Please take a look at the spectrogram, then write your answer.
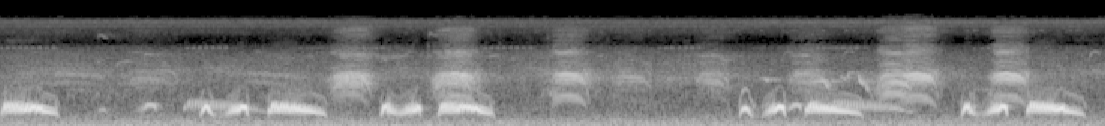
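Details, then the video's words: Malay-line spotted dove used as a ground decoy, crowing straight after coming out of its box: low, rolling coos in clustered bursts, with sharper, higher chirps and clatter mixed between the phrases. "นกเขาใหญ่ต่อดิน เจ้ามหาชัย | ออกจากกล่องได้ขันเลย"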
